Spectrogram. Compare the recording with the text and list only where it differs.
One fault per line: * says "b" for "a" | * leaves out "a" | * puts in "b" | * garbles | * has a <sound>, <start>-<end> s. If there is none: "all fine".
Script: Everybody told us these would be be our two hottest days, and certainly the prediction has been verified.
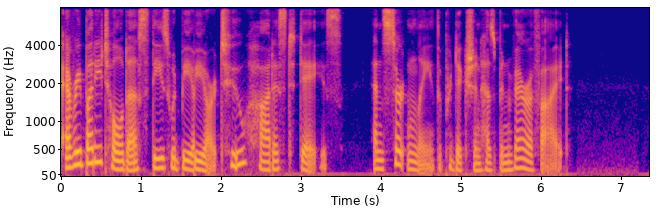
all fine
